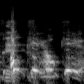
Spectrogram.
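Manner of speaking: very high, quick giving-in; Japanese accent. Retold or imitated. Japanese passenger backing down to the pilot, very high voice. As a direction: squeak it as the Japanese woman. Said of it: "And she goes".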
